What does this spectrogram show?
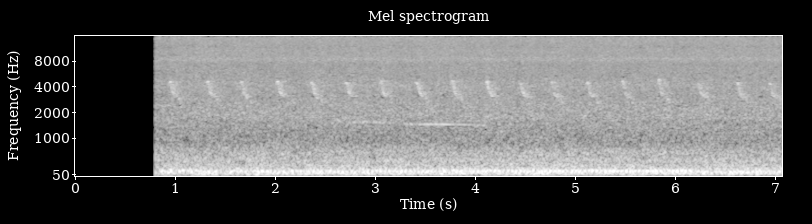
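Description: A bird repeating a short, high note that slides downward, evenly about three times a second, over steady outdoor hiss and a low hum. The sound drops out completely for a moment at the start.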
